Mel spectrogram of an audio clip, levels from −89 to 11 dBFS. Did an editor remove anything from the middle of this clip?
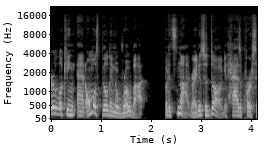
no; 0 cuts

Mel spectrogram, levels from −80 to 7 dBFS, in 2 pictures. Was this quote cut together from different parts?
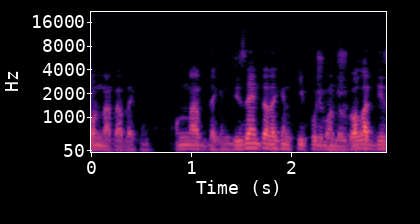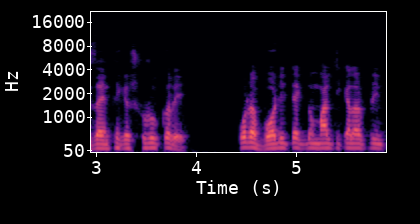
yes; 1 cut; at 2.4 s

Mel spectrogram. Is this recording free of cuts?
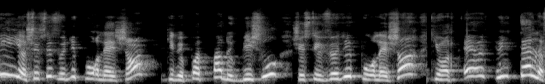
no; 3 cuts; at 1.6 s, 2.9 s, 4.2 s

